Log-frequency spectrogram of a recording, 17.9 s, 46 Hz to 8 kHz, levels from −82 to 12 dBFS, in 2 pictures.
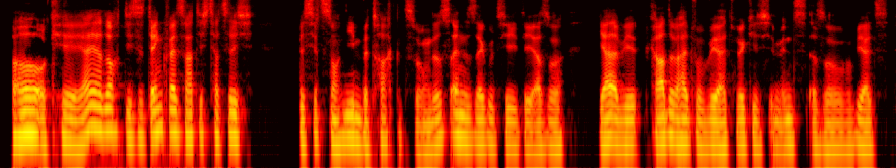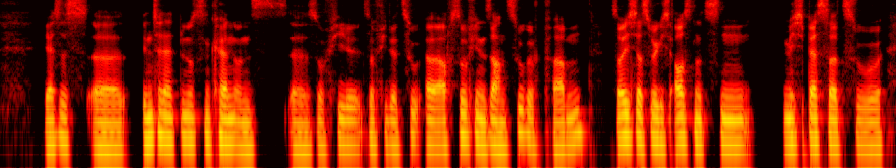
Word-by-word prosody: Oh, 130 +2 +8
okay, 105 0 0
ja, 130 +9 +4
ja, 160 -1 +6
doch, 145 -1 +3
diese 120 -3 -3
Denkweise 135 -1 +3
hatte 120 0 -1
ich 125 - -5
tatsächlich 120 0 -1 0.4
bis 100 -1 -1
jetzt 115 -2 -2
noch 100 - +1
nie 115 +1 +2
in 110 - +2
Betracht 95 -4 -4
gezogen. 85 +1 -6
Das 105 +5 -1
ist - - -6
eine 115 -3 +3
sehr 105 -1 0
gute 100 -1 -6
Idee. 90 -2 -3
Also, 90 +1 -3 0.3
ja, 105 -1 +5
wir 100 0 +1
grade 110 +2 +2
halt, 105 -1 +2
wo 95 0 -2
wir 100 -1 +5
halt 95 0 -2
wirklich 100 -2 -3
im 95 -1 -5
Int 100 +2 -3
also, 90 -1 -4
wo 90 - -7
wir 100 -3 +1
halt 90 -1 -5 0.5
wie 100 - +2
heißt 100 - -1
es, 110 - -3
äh, 90 -1 +1 0.2
Internet 110 0 +2
benutzen 110 -1 -1
können 105 -1 +3
und, 90 -2 -2 0.3
äh, 85 -2 -3
so 90 +2 -6
viel 100 0 -3
so 105 -5 -3
viele 95 -1 -4
zu 120 +7 -6
äh, - - 0
auf 95 0 +3
so 120 - +1
vielen 110 -3 0
Sachen 95 -2 +2
Zugriff 105 0 -3
haben, 105 +9 -1 0.2
sollte 115 +1 +5
ich 115 - +2
das 120 -2 +2
wirklich 105 -2 0
ausnutzen, 105 -2 +1 0.3
mich 105 -1 0
besser 105 -2 +3
zu 95 -1 -3
105 Hz, 225 wpm, -25 LUFS, 95-115 Hz, 0.5 s, Oh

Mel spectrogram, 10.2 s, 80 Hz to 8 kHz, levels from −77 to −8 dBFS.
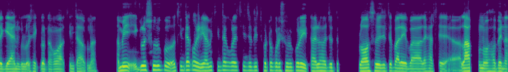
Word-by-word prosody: যে 105 - +4
জ্ঞানগুলো 105 -1 +1
সেগুলো 110 -1 -3
নেওয়া, 105 +1 -2
চিন্তাভাবনা। 110 +2 -4 0.5
আমি 155 +4 +5 0.2
এগুলো 170 +1 +4
শুরু 170 -1 +3
ক - - -9 0.3
চিন্তা 165 +1 +1
করিনি। 155 -5 +3
আমি 155 +2 0
চিন্তা 160 +1 -2
করেছি 155 0 -1
যদি 150 0 -2
ছোট 150 -1 -2
করে 150 -1 +1
শুরু 145 -1 +1
করি 150 -1 +5
তাহলে 130 +1 +1
হয়তো 135 0 -1 0.5
loss 130 +1 +4
হয়ে 130 -1 +4
যেতে 130 +2 -1
পারে 120 -1 +4
বা 110 - +1 0.2
দেখা 115 +1 -3
যাচ্ছে 115 0 -9
এ্যা - - -6 0.2
লাভ 125 +1 +6
কোনো 125 -1 0
হবে 115 +1 +1
না। - - -1
130 Hz, 195 wpm, -21 LUFS, 115-150 Hz, 0.5 s, লাভ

